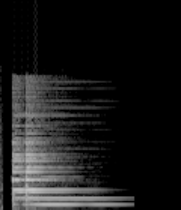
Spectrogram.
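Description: A notification-bell 'ding' sound effect for a subscribe animation. It comes just after a short click, is struck twice in quick succession, and rings bright and clear, fading away over about a second and a half.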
